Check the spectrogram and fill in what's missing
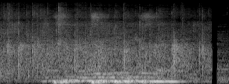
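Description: Short burst of applause at a priest's 40th-anniversary jubilee celebration, honoring a guest present, with a voice speaking underneath before it cuts off abruptly.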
